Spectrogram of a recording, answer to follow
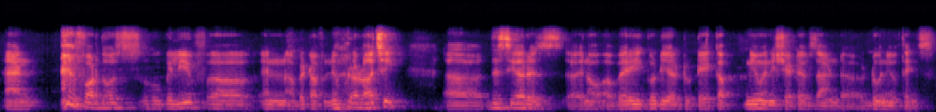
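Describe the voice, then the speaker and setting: Low-voiced man giving a webinar talk. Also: fairly even intonation, measured pace. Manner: hesitant, many fillers like "you know". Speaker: webinar speaker. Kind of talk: online webinar presentation. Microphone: video call. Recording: dull lo-fi video call audio.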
